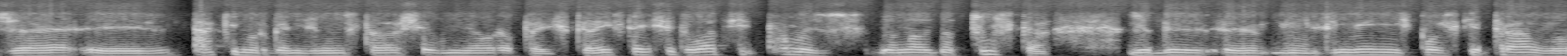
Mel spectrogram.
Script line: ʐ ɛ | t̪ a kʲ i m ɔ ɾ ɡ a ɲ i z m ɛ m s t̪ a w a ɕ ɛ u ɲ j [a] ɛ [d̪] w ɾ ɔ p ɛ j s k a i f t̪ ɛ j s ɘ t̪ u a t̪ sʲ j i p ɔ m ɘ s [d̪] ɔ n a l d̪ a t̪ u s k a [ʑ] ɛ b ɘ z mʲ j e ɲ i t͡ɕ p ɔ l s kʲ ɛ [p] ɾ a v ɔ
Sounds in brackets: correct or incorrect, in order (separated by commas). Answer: correct, incorrect, correct, incorrect, correct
